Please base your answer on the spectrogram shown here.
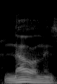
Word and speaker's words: New Orleans: You don't say New Orleans, you say New Orleans. Norland. Norans. Norans. Is that the right way to say it? Norans, man. That's it.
